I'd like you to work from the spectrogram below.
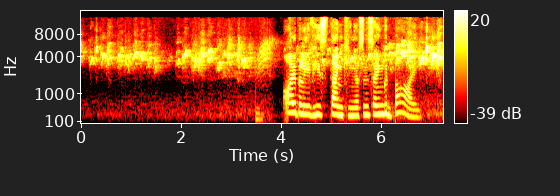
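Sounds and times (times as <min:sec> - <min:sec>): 
small bird singing in high chirps and trills: 0:00.0 - 0:07.2
speech: 0:03.5 - 0:07.0.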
